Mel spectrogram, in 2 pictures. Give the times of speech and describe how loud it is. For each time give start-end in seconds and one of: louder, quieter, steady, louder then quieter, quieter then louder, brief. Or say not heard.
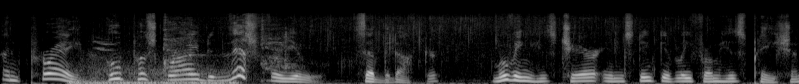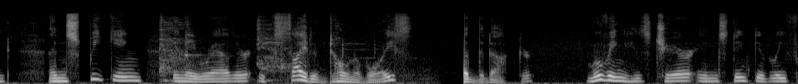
0.0-15.9 steady.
